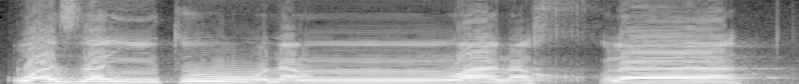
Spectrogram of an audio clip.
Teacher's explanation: Kha-nya bersukun, jadi bulatkan sedikit bibirnya.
